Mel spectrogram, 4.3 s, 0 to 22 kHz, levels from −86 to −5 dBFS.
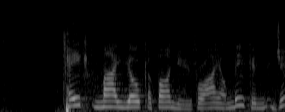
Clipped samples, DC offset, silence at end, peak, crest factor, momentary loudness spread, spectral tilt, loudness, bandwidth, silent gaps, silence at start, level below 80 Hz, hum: under 0.1%; under 0.1%; 0 s; -28 dBFS; 22 dB; 12 LU; -6.5 dB/octave; -50 LUFS; 16 kHz; 0.43-0.81 s; 0.05 s; -62 dBFS; none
